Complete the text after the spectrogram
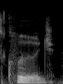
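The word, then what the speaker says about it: kluge: I'm not sure how he pronounces it, but the word that I'm using, which is an old engineer's bit of slang, we in this country pronounce kludge. Brits, I am told, pronounce it kludge. But I like to rhyme it with stooge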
